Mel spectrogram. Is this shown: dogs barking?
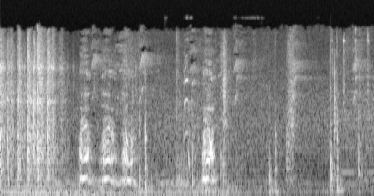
yes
